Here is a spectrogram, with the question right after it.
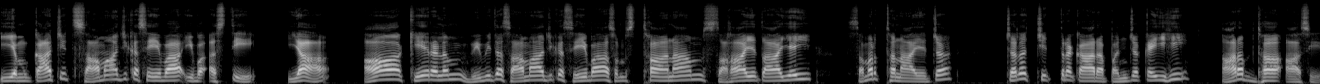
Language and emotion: Sanskrit, neutral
